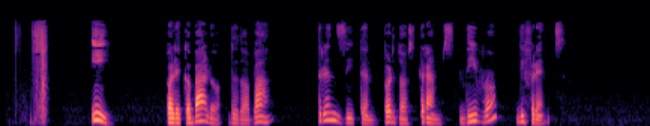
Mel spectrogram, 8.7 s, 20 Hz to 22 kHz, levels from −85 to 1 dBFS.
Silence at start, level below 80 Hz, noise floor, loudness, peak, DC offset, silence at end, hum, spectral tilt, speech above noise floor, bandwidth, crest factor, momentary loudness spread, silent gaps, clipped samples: 0.4 s; -74 dBFS; -77 dBFS; -25 LUFS; -2 dBFS; under 0.1%; 1.2 s; none; -5 dB/octave; 53 dB; 11.5 kHz; 24 dB; 16 LU; none; under 0.1%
